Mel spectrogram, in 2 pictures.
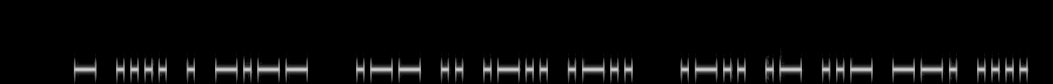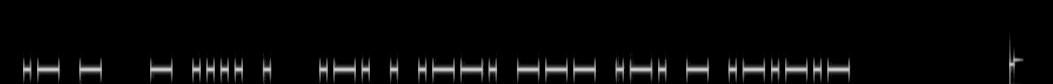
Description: Morse code, heard as a keyed tone, about 17 wpm, 700 Hz. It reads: THEY WILL LAUGH AT THE REPORT.
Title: Sentences from Top 1000 Words - Review Part 6 - 17wpm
